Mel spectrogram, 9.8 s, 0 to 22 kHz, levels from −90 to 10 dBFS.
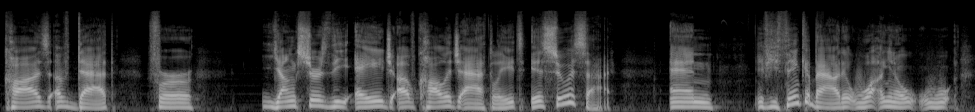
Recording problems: none

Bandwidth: 15 kHz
